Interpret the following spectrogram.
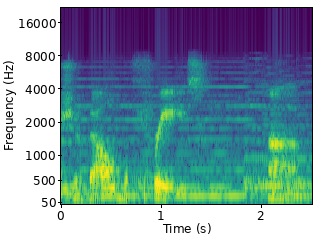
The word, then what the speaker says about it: cheval de frise: So, and I was corrected on the spelling of the pronunciation of this by my little brother. They call it Cheval de Frise.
